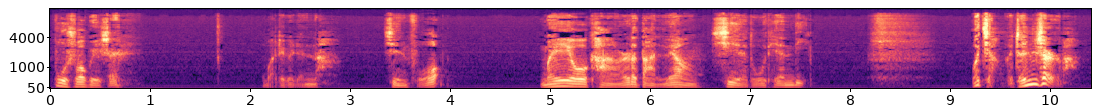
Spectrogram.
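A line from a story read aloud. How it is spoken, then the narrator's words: Faint smile. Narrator (Chinese): 胤禛淡淡的一笑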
